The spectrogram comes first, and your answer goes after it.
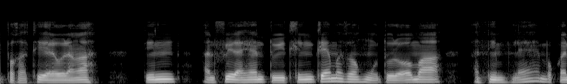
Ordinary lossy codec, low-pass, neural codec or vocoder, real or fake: none; none; none; real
